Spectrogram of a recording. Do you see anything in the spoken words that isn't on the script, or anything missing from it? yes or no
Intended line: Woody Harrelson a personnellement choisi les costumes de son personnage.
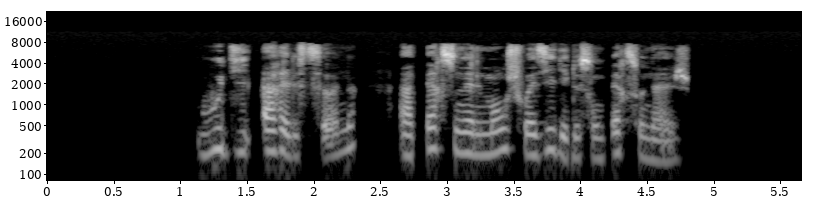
yes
